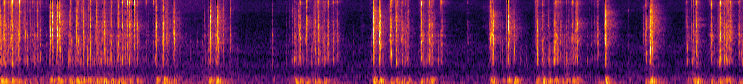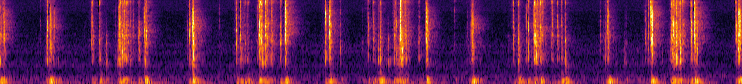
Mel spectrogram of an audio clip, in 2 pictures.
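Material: Plastic.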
